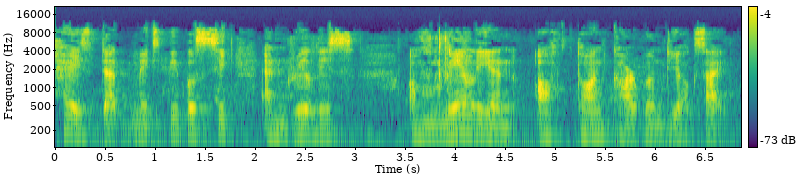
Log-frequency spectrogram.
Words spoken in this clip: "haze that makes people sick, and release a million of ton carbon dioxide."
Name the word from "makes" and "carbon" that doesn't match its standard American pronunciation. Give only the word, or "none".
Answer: none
